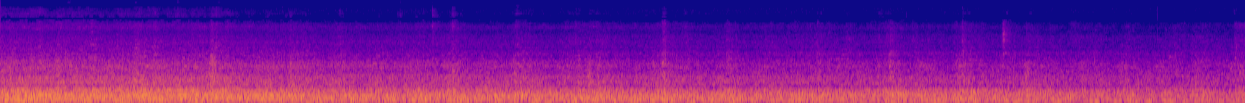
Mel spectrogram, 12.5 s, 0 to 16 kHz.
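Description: TEM18DM diesel-electric shunting locomotive running away along the track, its low engine rumble and wheels on the rails fading steadily, with a few faint clicks from the rails.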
